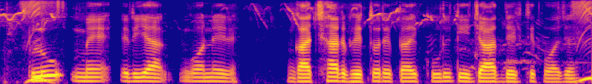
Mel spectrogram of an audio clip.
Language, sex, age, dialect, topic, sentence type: Bengali, male, 18-24, Western, agriculture, statement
